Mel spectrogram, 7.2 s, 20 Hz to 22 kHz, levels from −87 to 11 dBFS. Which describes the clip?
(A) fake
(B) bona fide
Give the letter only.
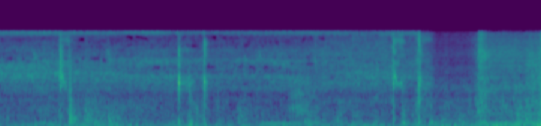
A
